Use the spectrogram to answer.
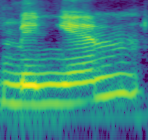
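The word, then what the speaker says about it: minyan: word in hebrew called mignon um in english it's often pronounced minion like the little yellow guys um and it means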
